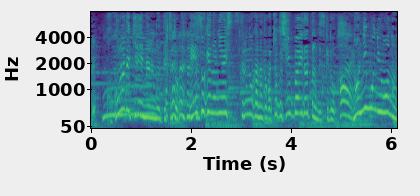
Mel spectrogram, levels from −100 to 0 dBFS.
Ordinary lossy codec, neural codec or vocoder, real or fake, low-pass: none; none; real; none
